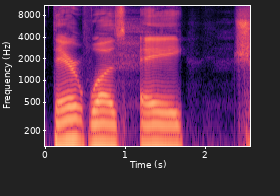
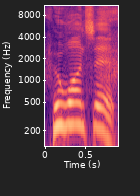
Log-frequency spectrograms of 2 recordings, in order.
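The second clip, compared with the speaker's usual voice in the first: mock showman; 10 semitones higher, 4 dB louder, slower than usual. Mock offering prop to crowd.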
